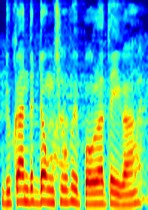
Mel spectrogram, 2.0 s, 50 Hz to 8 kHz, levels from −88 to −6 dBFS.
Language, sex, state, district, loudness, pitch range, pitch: Wancho, male, Arunachal Pradesh, Longding, -15 LUFS, 155-180 Hz, 165 Hz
